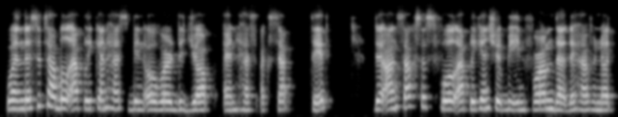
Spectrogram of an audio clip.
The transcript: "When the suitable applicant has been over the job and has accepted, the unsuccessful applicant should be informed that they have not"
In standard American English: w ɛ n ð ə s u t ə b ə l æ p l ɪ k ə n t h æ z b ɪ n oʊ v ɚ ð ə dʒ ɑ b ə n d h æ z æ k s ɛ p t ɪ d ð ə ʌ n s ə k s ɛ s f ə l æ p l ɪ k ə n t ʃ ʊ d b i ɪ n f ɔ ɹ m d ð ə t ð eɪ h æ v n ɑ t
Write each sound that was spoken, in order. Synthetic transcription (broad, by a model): w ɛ n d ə s u t ə b ə l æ p l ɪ k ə n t h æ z b ɪ n oʊ v ɚ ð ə dʒ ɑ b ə n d h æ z æ k s ɛ p t ɪ d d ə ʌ n s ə k s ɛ s f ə l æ p l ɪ k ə n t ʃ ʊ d b i ɪ n f ɔ ɹ m d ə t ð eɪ h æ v n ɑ t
